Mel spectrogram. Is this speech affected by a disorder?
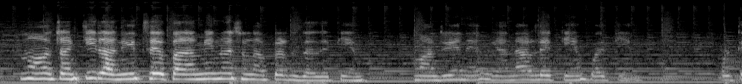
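Yes: cerebral palsy from birth.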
